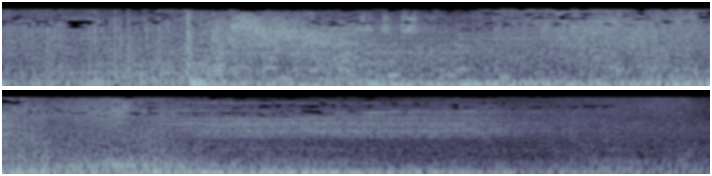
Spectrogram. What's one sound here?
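A loud explosion booms and rumbles, then slowly fades.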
